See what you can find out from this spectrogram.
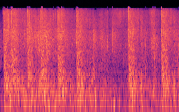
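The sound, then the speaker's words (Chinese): Gunfire during a special forces combat exercise in hot, humid subtropical terrain: loud, dense bursts of shots run through the whole clip with hardly a pause. “特战队员交替掩护，先敌开火，这是一场意志和战术的较量。”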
